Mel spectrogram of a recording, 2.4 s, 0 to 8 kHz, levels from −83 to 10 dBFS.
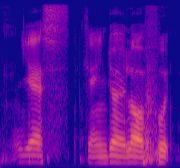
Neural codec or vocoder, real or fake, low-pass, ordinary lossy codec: none; real; 7.2 kHz; none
